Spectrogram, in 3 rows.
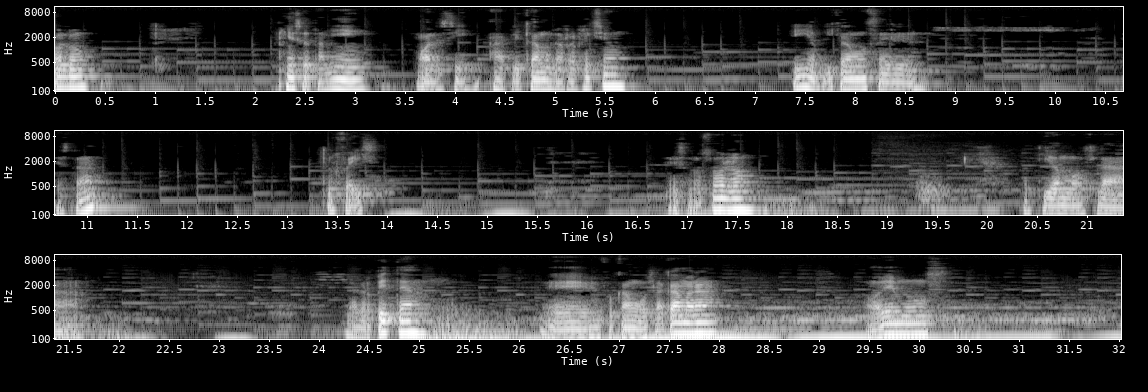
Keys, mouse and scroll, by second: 2.1 Tab, 3.0-4.7 middle drag, 4.8-7.3 middle drag, 5.1 Tab, 7.3-9.1 drag, 8.3 Tab, 8.7-10.4 middle drag, 10.4 Tab, 10.5-13.0 middle drag, 13.0 click, 14.8 middle click, 15.9 click, 18.4 KP_0, 19.4 middle click, 20.0-21.3 drag, 21.3 right click, 21.3 g, 23.8 g, 28.3-30.0 drag, 30.0 middle click, 30.5-32.0 drag.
